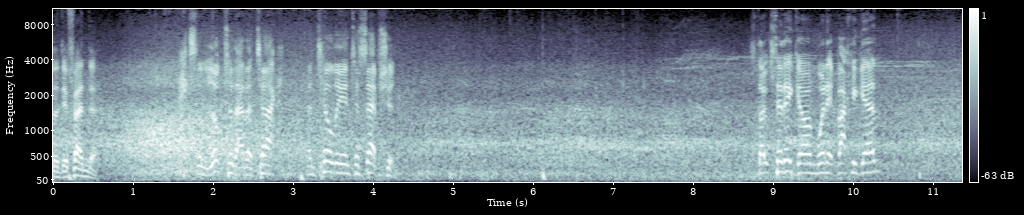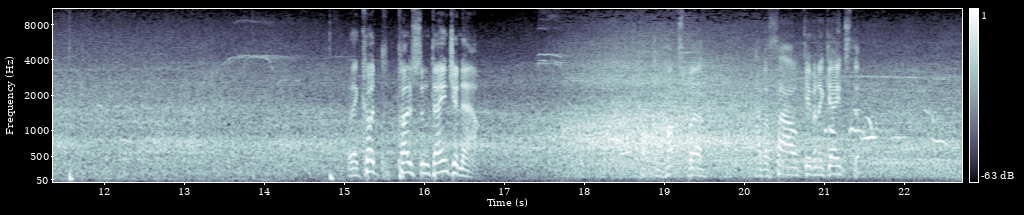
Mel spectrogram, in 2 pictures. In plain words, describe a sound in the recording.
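A large stadium crowd murmurs and cheers, swelling now and then.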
